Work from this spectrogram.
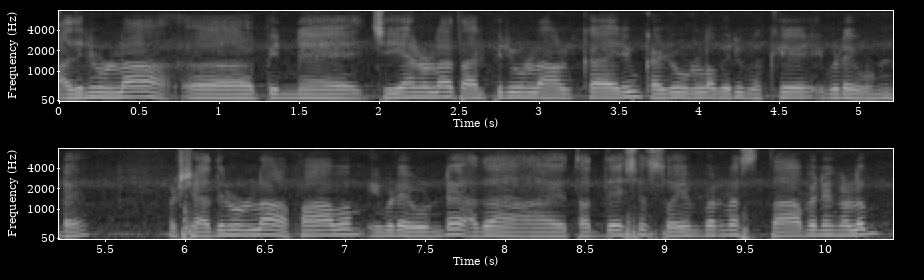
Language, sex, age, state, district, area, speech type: Malayalam, male, 45-60, Kerala, Thiruvananthapuram, urban, spontaneous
